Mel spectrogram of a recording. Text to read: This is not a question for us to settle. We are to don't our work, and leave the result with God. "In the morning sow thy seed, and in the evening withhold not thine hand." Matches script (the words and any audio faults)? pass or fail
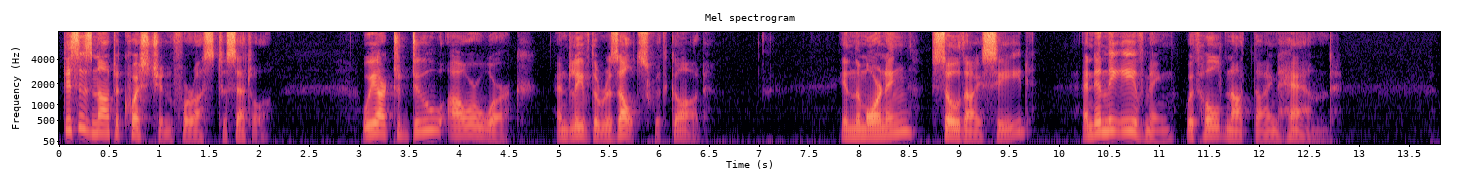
fail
